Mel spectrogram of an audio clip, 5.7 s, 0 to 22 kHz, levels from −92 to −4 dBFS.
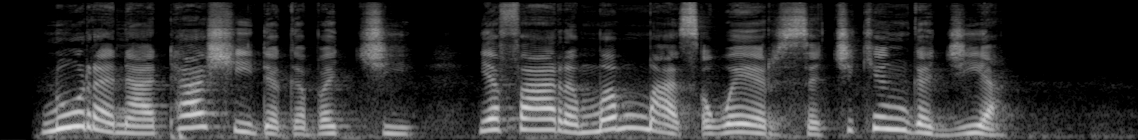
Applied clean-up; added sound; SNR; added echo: none; none; none; none.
